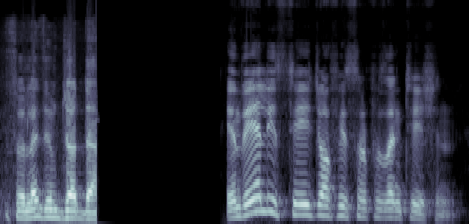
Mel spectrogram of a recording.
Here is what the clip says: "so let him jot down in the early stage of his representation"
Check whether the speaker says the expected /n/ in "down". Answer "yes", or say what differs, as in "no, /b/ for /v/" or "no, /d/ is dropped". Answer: no, /n/ is dropped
